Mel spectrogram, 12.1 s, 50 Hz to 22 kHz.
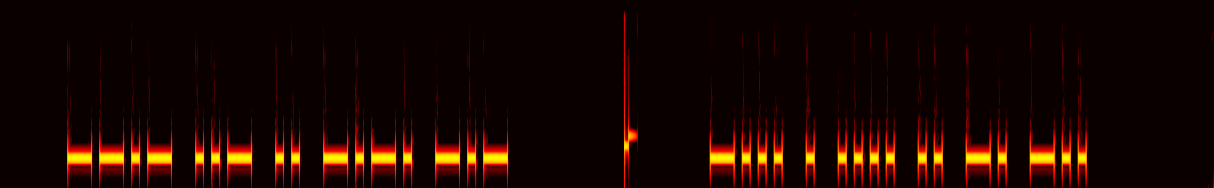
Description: Morse code, heard as a keyed tone, about 15 wpm, 700 Hz. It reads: QUICK BEHIND
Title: Sentences from Top 500 Words - New Word Drill - 15wpm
